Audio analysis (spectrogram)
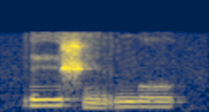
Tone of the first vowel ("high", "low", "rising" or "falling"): high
